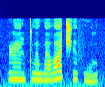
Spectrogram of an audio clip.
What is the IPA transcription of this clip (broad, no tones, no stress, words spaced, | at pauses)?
ɭẽːdtʷɛːwɛlˠa t͡ʃʰɪ ful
